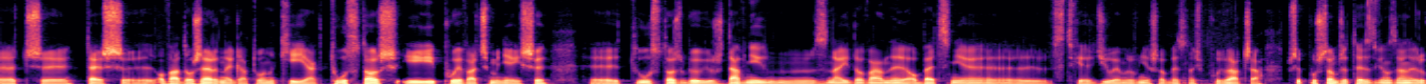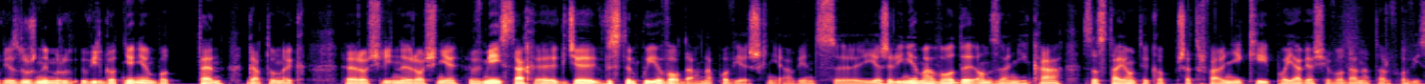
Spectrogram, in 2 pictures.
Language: Polish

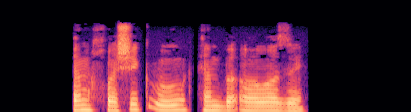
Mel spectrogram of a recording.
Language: Kurdish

